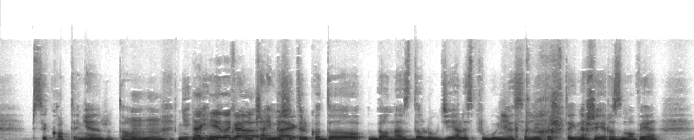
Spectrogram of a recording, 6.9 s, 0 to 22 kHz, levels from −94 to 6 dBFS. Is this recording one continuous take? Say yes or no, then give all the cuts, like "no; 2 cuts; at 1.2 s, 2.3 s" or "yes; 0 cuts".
no; 1 cut; at 2.3 s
